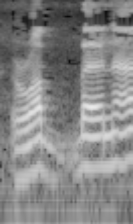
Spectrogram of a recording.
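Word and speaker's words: ربنا: একসাথে যদি বলেন এরকম বলবেন, রব্বানা আতিনা ফিদ দুনিয়া হাসানাতাও ওয়া ফিল আখিরাতি হাসানাতাও ওয়া কিনা আযাবান নার। তাহলে বাংলা উচ্চারণটা একটু দেখি। দেখুন হ্যাঁ, রাব্বা লেখছে, রব্বা বলুন, রব্বানা আতিনা ফিদ দুনিয়া,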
